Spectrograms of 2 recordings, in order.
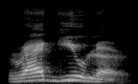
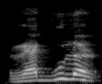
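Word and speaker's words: regular: ये यू, यू पूरा बोला जाएगा, यू, रेग्यू, रेग्युलर। ठीक है, रेगुलर, रेगुलर गलत है, रेग्यूलर ये ठीक है, रेग्युलर।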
